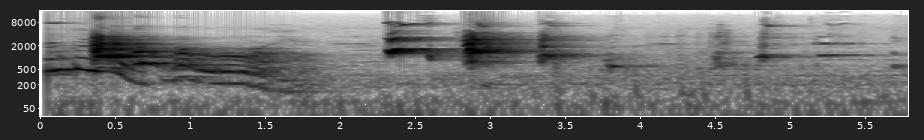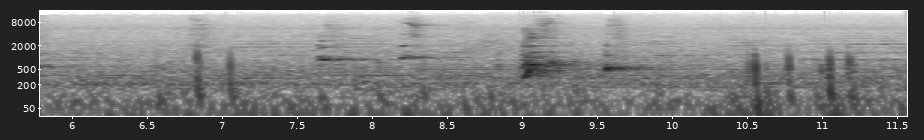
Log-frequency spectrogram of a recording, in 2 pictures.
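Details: Siberian Husky puppy, a male, barking at food time: a long wavering whine-like yelp, then sharp high barks near two and three seconds, fainter yips later, quiet room between.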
